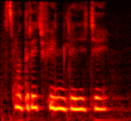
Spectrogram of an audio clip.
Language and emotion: Russian, neutral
